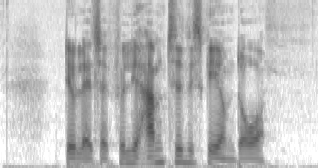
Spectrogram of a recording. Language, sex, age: Danish, male, 33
